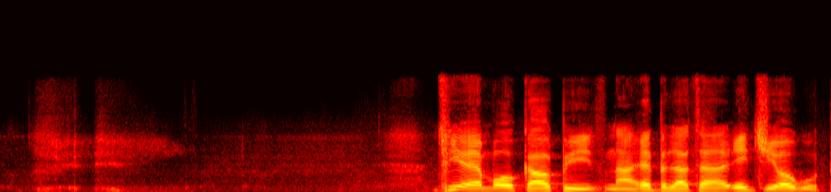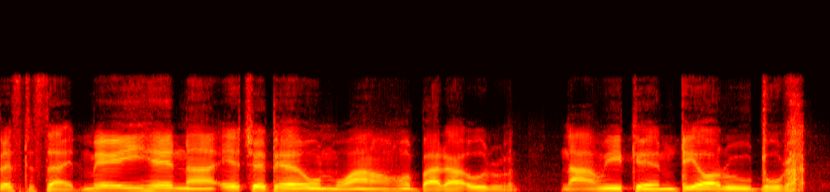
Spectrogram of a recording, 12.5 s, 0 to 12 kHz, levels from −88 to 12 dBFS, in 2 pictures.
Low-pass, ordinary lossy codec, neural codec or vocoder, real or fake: 7.2 kHz; none; codec, 16 kHz, 1 kbps, X-Codec, HuBERT features, trained on LibriSpeech; fake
